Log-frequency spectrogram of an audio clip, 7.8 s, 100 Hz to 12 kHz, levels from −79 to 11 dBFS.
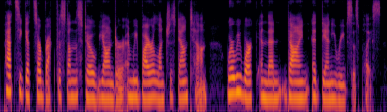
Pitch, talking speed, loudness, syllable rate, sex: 190 Hz, 195 wpm, -21 LUFS, 4.9 syllables/s, female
